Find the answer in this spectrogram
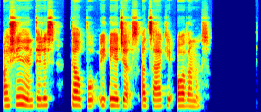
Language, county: Lithuanian, Marijampolė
